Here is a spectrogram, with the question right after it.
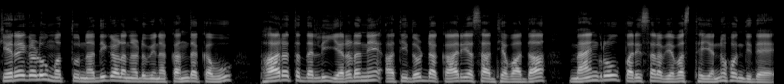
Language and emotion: Kannada, neutral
